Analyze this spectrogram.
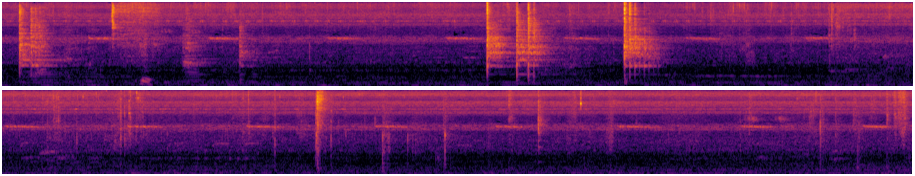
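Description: An insect chirps steadily, a short high chirp about every two-thirds of a second. Several sharp clatters sound over it, the loudest two about five and six seconds in.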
